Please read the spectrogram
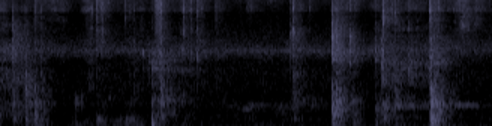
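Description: Near silence with a few faint, scattered taps, the clearest a little over a second in.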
